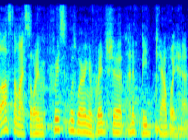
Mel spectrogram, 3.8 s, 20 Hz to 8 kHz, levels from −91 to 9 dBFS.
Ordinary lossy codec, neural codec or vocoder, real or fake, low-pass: AAC, 32 kbps; codec, 16 kHz, 4 kbps, FunCodec, trained on Chinese and English, 50 frames a second; fake; 7.2 kHz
